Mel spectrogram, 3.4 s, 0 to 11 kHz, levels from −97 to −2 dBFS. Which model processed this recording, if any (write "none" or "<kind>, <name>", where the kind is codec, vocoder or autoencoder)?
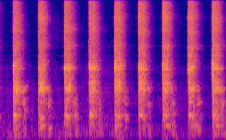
codec, SNAC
